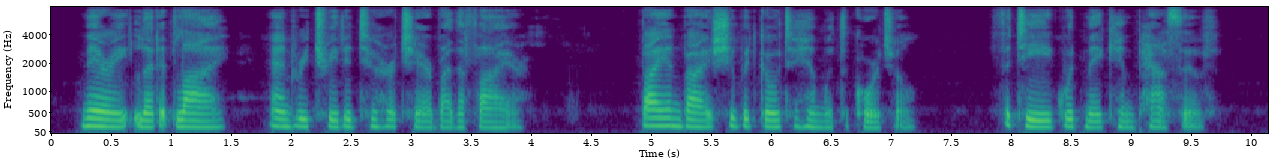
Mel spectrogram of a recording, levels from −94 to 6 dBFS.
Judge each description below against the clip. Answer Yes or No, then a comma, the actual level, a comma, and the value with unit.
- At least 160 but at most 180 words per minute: Yes, average, 165 wpm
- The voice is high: No, medium, 165 Hz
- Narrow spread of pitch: Yes, narrow, 1.7 semitones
